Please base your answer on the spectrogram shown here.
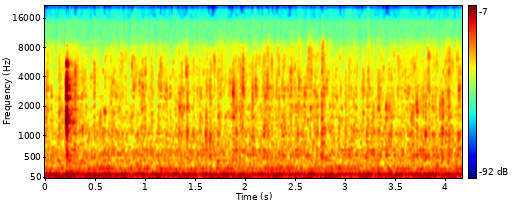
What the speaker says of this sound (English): we're gonna go ahead and stir this up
